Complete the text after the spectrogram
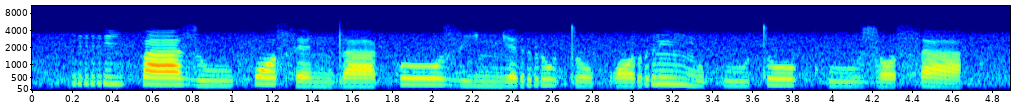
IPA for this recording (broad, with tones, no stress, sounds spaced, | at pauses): r i˦ p aː˦ z uː˨ f ɔ˦ s ɛ˨ n d aː˨ k oː˦ z i˨ ɲ ɛ˨ r u˦˨ t o˨ b ɔ˨ r ĩ˦ m ʊ˨ p uː˨ t oː˦ kʰ uː˨ z ɔ˨ s a˦˨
